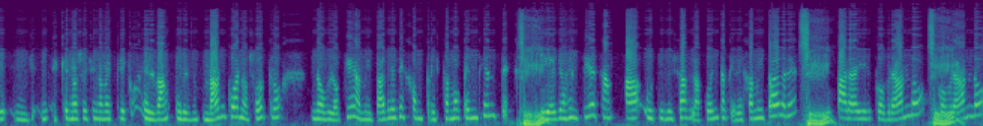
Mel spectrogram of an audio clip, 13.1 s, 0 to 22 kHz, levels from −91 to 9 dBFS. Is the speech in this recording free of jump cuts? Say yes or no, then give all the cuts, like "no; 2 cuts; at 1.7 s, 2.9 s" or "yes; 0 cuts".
yes; 0 cuts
